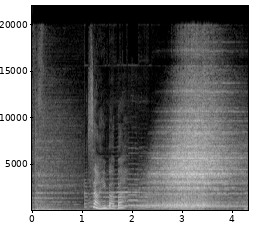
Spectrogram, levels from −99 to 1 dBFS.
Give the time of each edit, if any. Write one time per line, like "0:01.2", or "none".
0:01.0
